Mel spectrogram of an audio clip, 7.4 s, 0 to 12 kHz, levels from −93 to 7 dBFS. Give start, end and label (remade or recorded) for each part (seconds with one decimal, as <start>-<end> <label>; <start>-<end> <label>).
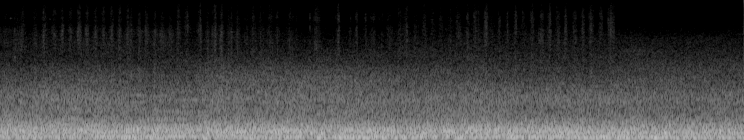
0.0-1.3 recorded; 1.3-2.1 remade; 2.1-7.4 recorded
